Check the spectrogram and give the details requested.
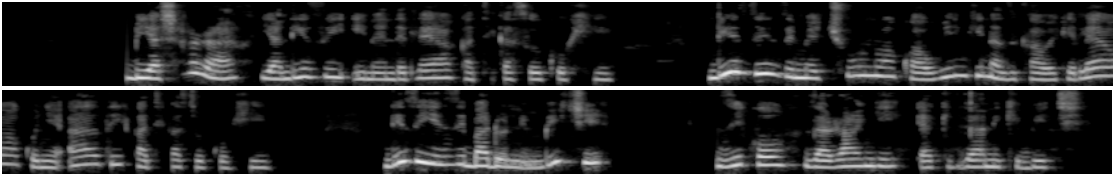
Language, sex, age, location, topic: Swahili, female, 25-35, Kisii, agriculture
